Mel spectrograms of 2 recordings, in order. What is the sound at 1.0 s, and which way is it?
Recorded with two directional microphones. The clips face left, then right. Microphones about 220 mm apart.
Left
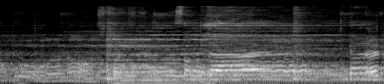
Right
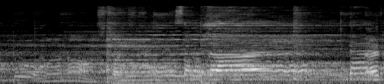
Music, 45° left (ahead or behind).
